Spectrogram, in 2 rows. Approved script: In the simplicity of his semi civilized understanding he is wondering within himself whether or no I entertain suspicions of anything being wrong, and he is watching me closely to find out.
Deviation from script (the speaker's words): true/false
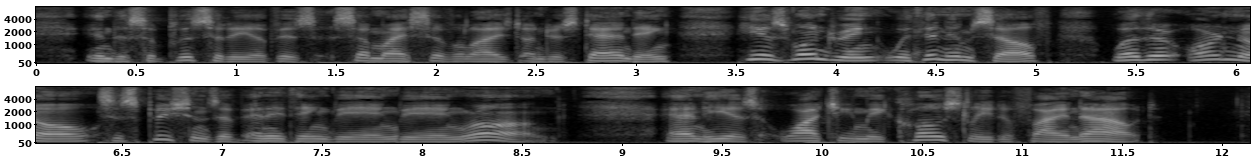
true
